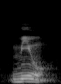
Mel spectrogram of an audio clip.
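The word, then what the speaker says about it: μ: x dikurang rata-rata, ini mu, ini bacanya mu dibagi standar deviasi dikuadratkan, dimana nilai x itu dari negatif tak hingga sampai tak hingga.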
